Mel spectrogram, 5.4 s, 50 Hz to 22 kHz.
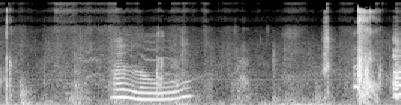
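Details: A 3-month-old baby boy sneezes; he also has a cough.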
